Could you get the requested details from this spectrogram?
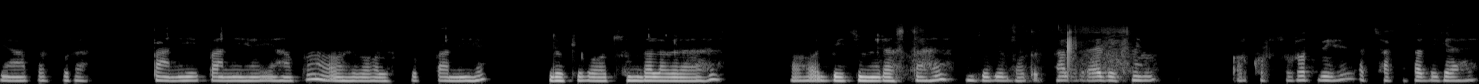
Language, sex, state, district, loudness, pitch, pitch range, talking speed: Hindi, female, Bihar, Purnia, -25 LUFS, 175 Hz, 170-185 Hz, 180 wpm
